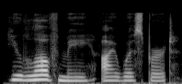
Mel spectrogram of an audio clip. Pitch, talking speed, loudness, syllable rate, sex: 190 Hz, 165 wpm, -19 LUFS, 4.3 syllables/s, female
